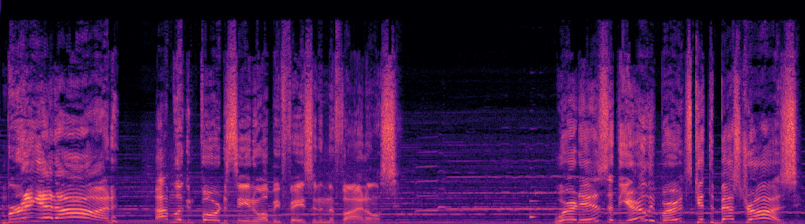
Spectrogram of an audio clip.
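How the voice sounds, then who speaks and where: Big goofy oni gang boss, anime game, boastful, slangy, swooping pitch, music behind. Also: male voice, wildly swooping pitch, moderate pace, full character voice. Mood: cocky, hyped. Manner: brash, slangy, swaggering. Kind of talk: anime game character acting.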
